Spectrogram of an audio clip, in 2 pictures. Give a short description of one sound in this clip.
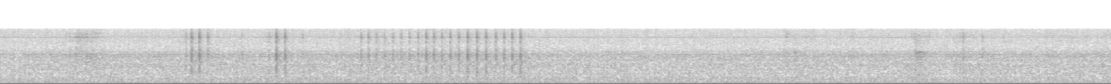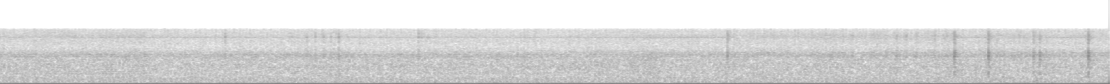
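Electric sparks crackle and buzz from a coil's tip to a screwdriver.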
